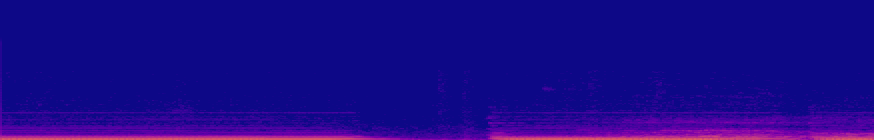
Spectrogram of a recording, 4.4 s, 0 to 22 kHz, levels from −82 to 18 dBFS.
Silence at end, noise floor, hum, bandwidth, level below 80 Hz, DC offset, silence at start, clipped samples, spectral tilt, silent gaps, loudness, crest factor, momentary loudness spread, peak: 0 s; -56 dBFS; none; 4.6 kHz; -42 dBFS; under 0.1%; 0 s; under 0.1%; -10.5 dB/octave; none; -30 LUFS; 12 dB; 10 LU; -18 dBFS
